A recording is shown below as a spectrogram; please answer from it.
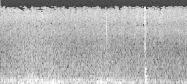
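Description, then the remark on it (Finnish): Strong wind blows outdoors across the microphones in a steady, low, rumbling roar throughout, with a single brief sharp knock standing out near the end. No one speaks. “Vähän kovempi tuuli. Huomaat, että luonto on vihainen.”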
